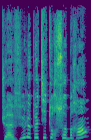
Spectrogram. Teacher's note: on a une intonation montante, très exagérée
